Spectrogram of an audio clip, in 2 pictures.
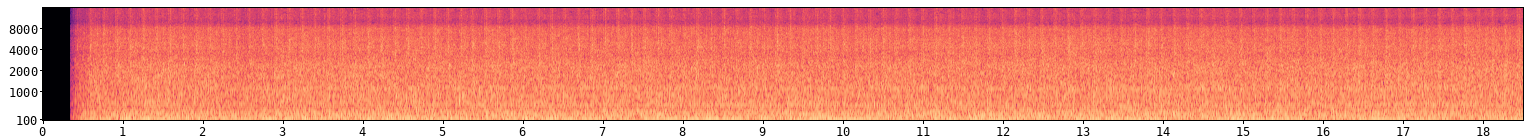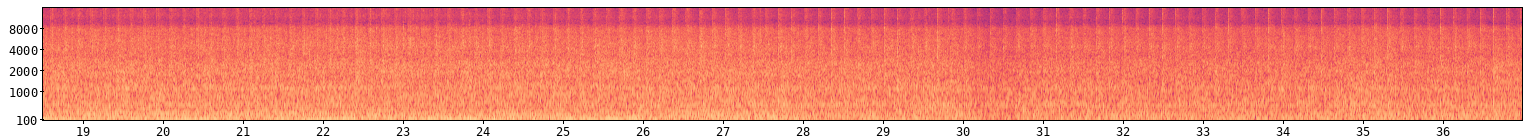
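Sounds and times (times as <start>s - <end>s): paper bag machine running: 0.4s - 36.9s.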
